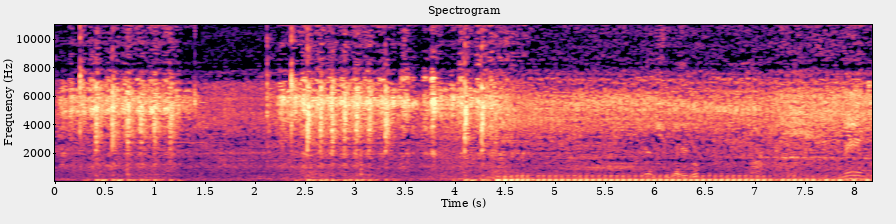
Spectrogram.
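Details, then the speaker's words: Used Fario 125 motorcycle, test start after the engine was split and rebuilt again, with leaks being checked: a few starter churns, then a steady, very smooth idle. No knocks or rattles, a normal idle. "suara mesinnya sangat lembut sekali ya, Teman-teman."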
